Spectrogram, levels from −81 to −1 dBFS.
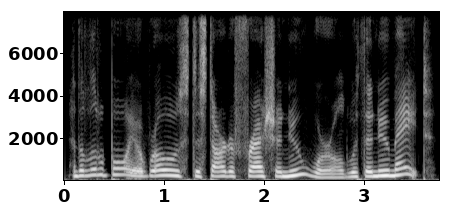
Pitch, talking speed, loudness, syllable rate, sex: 235 Hz, 240 wpm, -15 LUFS, 5.2 syllables/s, female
